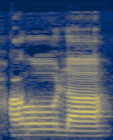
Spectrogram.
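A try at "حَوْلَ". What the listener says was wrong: হাও বলে টান হয়ে যাচ্ছে হাওলা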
